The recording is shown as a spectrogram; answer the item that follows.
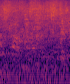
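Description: Water runs steadily from a household tap, a close, continuous hissing gush without a break across the whole moment.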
